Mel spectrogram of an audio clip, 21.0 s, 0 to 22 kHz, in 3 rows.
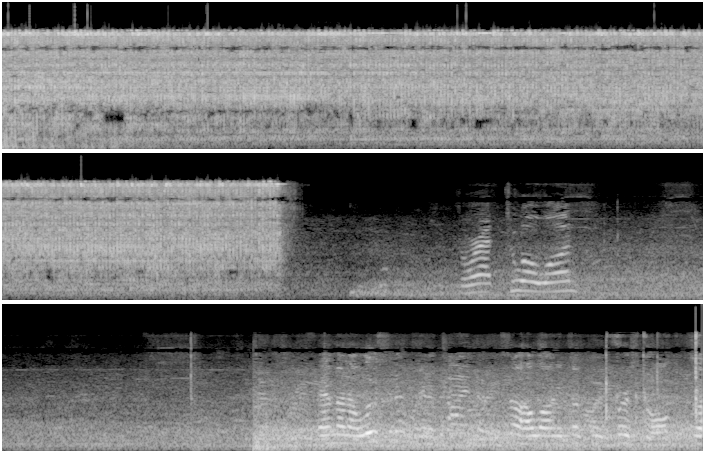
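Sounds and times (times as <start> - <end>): impact wrench hammering: 0.0 - 10.0.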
